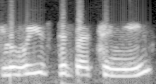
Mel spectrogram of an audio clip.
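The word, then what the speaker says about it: Louise de Bettignies: And getting back to the actual person, I don't know if I'm pronouncing it right, Louise de Bettigny, is that how you pronounce her name? Yes, it's Louise de Bettigny.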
